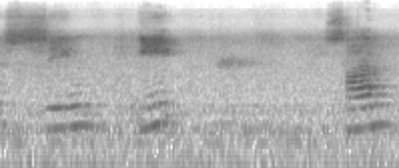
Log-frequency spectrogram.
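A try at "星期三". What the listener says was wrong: Singci san. Ci. Pakai C. Singci san.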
